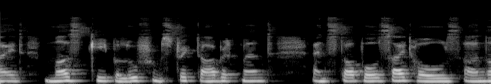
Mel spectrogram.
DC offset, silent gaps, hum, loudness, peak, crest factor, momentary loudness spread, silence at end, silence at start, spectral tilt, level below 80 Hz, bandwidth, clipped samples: under 0.1%; none; none; -21 LUFS; -4 dBFS; 16 dB; 8 LU; 0 s; 0 s; -7.5 dB/octave; -60 dBFS; 9.4 kHz; under 0.1%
